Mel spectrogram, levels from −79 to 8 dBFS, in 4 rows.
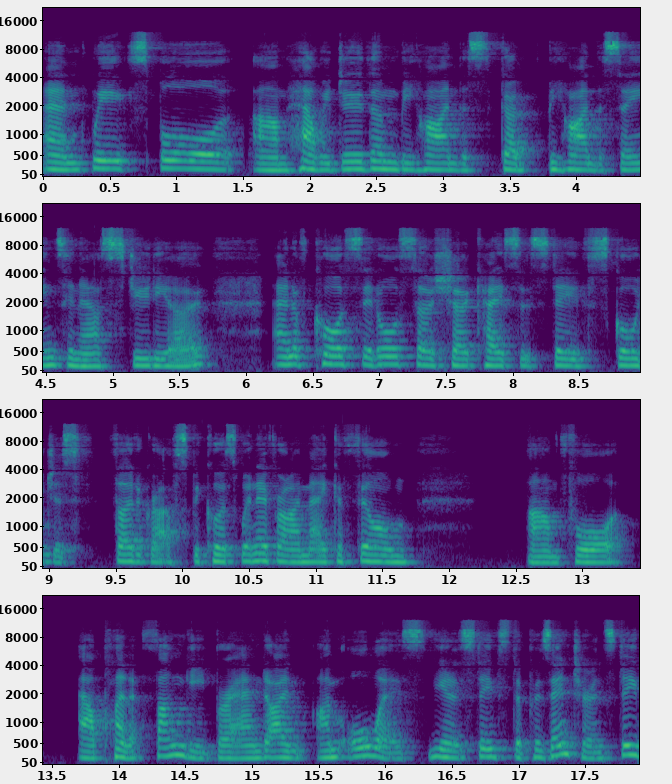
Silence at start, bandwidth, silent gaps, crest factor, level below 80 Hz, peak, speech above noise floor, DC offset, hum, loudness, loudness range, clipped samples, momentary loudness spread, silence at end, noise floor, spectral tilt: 0 s; 12.5 kHz; none; 18 dB; -66 dBFS; -6 dBFS; 38 dB; under 0.1%; none; -25 LUFS; 3 LU; under 0.1%; 6 LU; 0 s; -63 dBFS; -4.5 dB/octave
